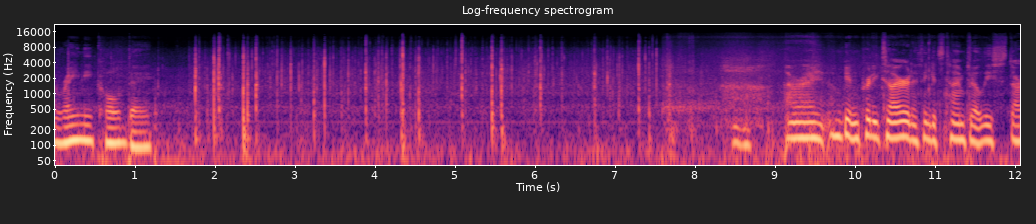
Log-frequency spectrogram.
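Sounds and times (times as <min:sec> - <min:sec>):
rain pattering on tarp roof: 0:00.0 - 0:12.0
faint hum: 0:07.6 - 0:12.0.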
